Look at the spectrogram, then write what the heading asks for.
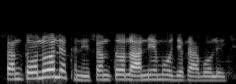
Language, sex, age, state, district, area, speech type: Maithili, female, 18-30, Bihar, Begusarai, rural, conversation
